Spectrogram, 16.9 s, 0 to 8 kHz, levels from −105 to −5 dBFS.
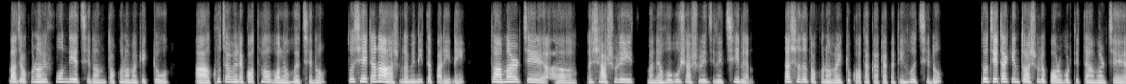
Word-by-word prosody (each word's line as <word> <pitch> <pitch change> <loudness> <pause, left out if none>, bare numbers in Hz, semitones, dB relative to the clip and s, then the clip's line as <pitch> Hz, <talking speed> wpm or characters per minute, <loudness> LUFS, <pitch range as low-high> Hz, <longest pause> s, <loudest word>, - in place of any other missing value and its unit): বা 235 - +6
যখন 225 +2 -3
আমি 235 0 +1
ফোন 270 -1 -1
দিয়েছিলাম 220 -4 +1
তখন 205 +3 -4
আমাকে 210 +1 -3
একটু 215 - -6 0.6
আ - - +6 0.2
খোঁচা 270 -2 -2
মেরে 235 -1 +2
কথাও 245 +2 0
বলা 205 -2 +2
হয়েছিল। 200 -2 -3 0.5
তো - - -1
সেটা 280 -1 +4
না 290 - +11
আসলে 220 +1 -5
আমি 220 0 -1
নিতে 230 0 -3
পারিনি। 185 +1 -2 0.5
তো 260 - -5
আমার 255 +1 +5 0.2
যে 250 - 0 0.4
আম 195 -1 0 0.4
শাশুড়ি 245 +2 +2 0.4
মানে 200 -1 -1
হবু 220 +1 -1
শ্বাশুড়ি 220 -1 -2
যিনি 215 0 -2
ছিলেন 230 -6 -2 0.5
তার 250 0 +5
সাথে 255 -2 0
তখন 225 +1 -4
আমার 210 0 0
একটু 210 - -7
কথা 215 - -2
কাটাকাটি 205 +1 -4
হয়েছিল। 215 -2 -3 0.7
তো - - +2
যেটা 265 0 +7
কিন্তু 250 -2 -1
আসলে 235 +1 -1
পরবর্তীতে 215 0 -1
আমার 200 0 0
যে 200 - -2
225 Hz, 165 wpm, -22 LUFS, 205-245 Hz, 0.7 s, না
